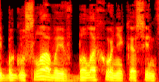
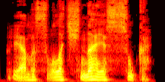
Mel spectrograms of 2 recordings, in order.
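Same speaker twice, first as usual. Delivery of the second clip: plain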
